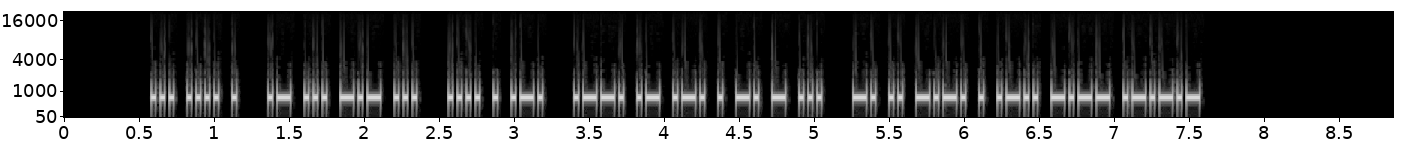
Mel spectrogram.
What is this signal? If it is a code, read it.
Morse code, heard as a keyed tone, about 40 wpm, 700 Hz. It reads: SHE ASKS HER PARENTS NICELY.
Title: Easy Phrases 40wpm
